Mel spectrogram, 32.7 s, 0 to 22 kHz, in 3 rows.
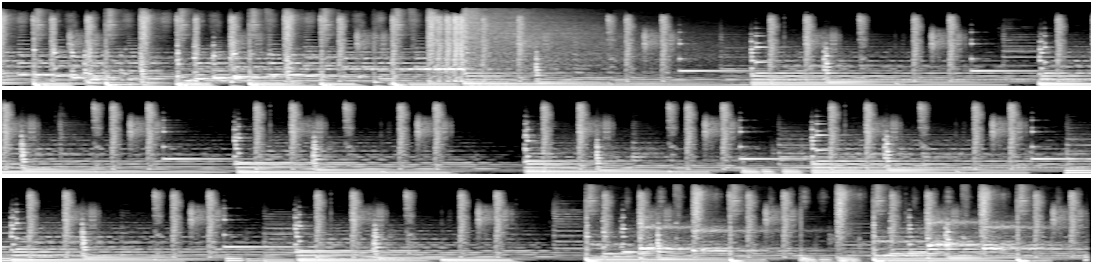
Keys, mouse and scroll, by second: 3.7-12.2 drag, 15.7 ctrl+space, 15.9 ctrl+click, 16.2 ctrl+space, 16.7 click, 17.0 space, 17.5 ctrl+space, 17.7 ctrl+click, 18.0 ctrl+space, 18.4-22.5 drag, 25.7-26.9 drag, 26.9 ctrl+d, 27.3 space, 27.5 click, 27.7 space, 29.0-32.6 drag.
